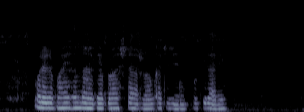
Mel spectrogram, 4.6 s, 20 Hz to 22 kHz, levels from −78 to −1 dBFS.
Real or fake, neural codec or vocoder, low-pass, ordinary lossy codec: fake; vocoder, 22.05 kHz, 80 mel bands, Vocos; none; none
